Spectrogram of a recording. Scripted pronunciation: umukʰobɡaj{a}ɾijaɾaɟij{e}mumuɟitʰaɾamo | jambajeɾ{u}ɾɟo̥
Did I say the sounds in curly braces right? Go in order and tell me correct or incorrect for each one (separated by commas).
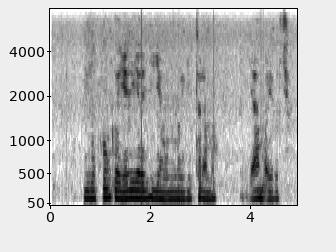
correct, correct, correct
